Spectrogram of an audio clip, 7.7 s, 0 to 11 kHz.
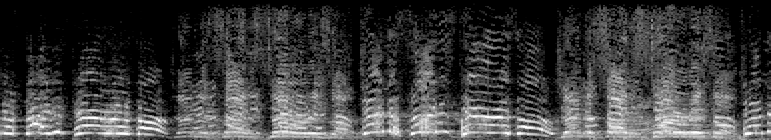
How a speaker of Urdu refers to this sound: مظاہرین نسل کشی من کرو, نسل کشی دہشت گردی ہے اور ہمیں کیا چاہیے, انصاف انصاف کے نعرے لگا رہے تھے. انہوں نے 1.5 سے 2 گھنٹے تک برما سفارت خانے کے اطراف میں مظاہرہ جاری رکھا.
